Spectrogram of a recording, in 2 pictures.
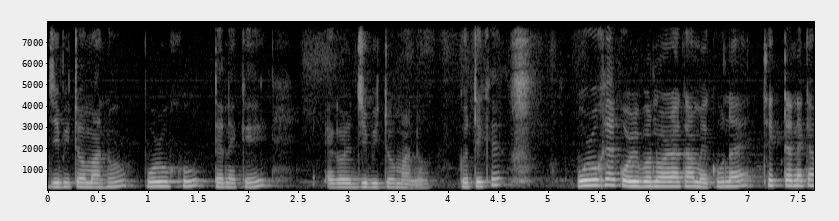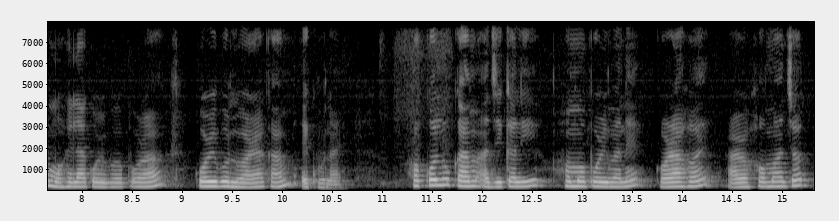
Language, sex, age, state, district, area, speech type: Assamese, female, 18-30, Assam, Morigaon, rural, spontaneous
